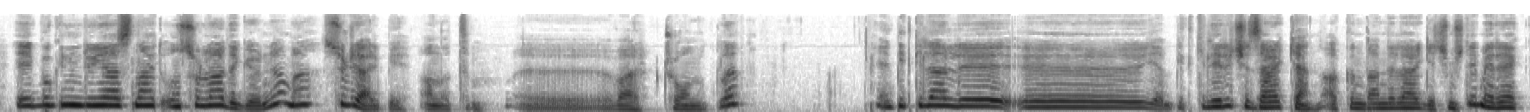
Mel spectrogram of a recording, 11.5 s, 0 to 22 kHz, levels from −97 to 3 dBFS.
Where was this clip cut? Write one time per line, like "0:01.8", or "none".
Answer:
none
